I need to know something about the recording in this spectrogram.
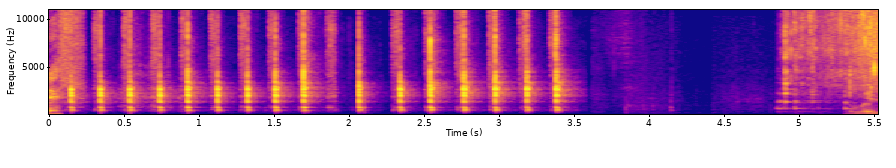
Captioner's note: chopping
